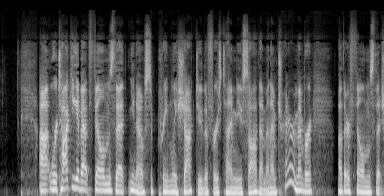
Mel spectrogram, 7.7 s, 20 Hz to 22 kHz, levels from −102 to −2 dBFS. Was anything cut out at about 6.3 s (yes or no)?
no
